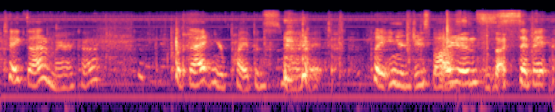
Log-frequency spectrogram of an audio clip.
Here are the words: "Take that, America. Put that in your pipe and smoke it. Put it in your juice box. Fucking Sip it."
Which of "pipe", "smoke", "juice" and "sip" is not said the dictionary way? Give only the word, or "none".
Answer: smoke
